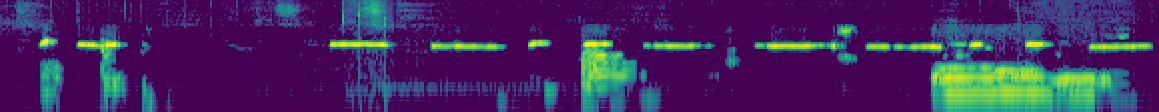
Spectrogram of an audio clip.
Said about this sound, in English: Who's whistling? Me, sorry.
